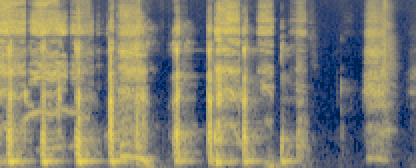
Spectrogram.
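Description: A rapid fit of coughing into the upper arm, seven or eight rough voiced bursts in quick succession, sounding slightly muffled, then a short pause and one last cough.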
